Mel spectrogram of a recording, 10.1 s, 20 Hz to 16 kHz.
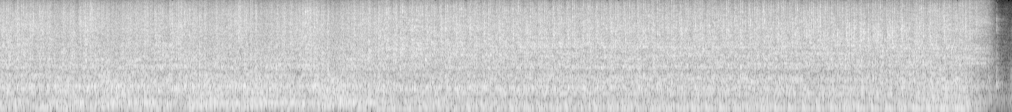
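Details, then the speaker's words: Mercury Grand Marquis V8, just reassembled after being in pieces, runs with a steady, even, crisp beat and no knocks or misses before shutoff; sounds healthy. "that's probably the healthiest you guys of her it sound almost sounds like she wants to go do some damage"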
